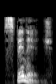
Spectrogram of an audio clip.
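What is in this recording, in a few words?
"spinage", British English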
